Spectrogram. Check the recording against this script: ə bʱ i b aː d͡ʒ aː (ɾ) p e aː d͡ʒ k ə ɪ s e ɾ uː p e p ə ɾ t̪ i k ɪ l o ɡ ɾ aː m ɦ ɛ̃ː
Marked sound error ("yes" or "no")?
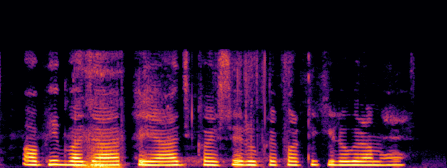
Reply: no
